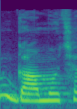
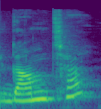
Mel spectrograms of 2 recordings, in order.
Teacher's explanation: রাড়ি উপভাষার আরেকটি বৈশিষ্ট্য হলো মধ্যস্বর লোপের প্রবণতা যেমন গামোছা থেকে গামছা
